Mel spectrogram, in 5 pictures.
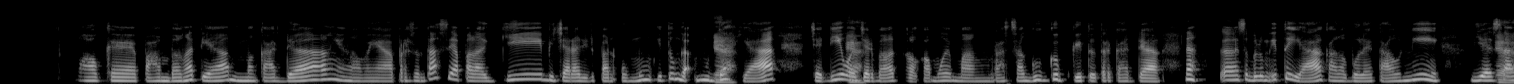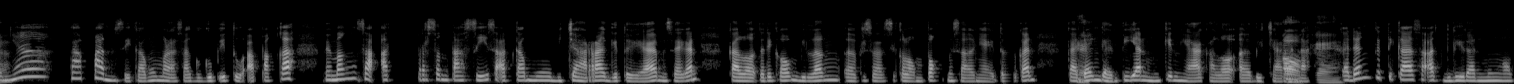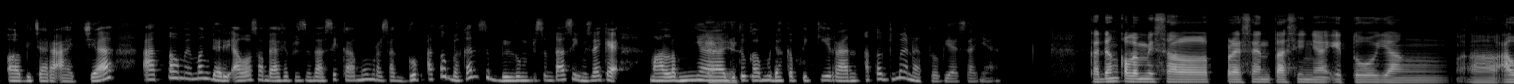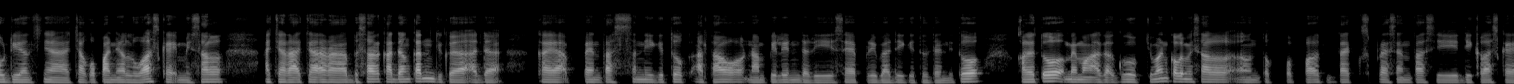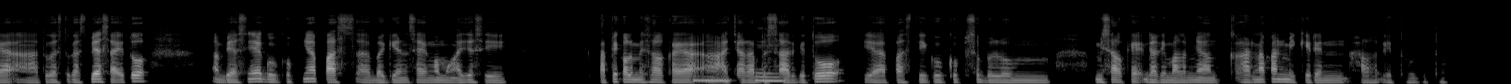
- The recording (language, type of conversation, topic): Indonesian, advice, Bagaimana cara mengatasi rasa gugup saat presentasi di depan orang lain?
- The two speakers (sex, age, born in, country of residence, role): female, 25-29, Indonesia, Indonesia, advisor; male, 20-24, Indonesia, Indonesia, user
- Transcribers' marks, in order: lip smack; other background noise; tapping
